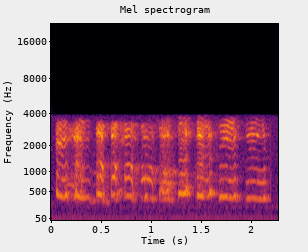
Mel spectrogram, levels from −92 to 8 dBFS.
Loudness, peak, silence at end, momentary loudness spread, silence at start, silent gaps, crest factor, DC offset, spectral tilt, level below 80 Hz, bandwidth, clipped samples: -15 LUFS; 0 dBFS; 0.1 s; 6 LU; 0.05 s; none; 18 dB; under 0.1%; -4.5 dB/octave; -56 dBFS; 4 kHz; under 0.1%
